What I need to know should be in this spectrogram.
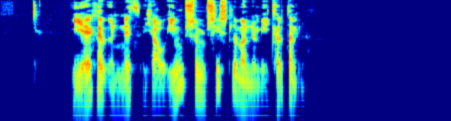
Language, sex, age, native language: Icelandic, male, 18-19, Icelandic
